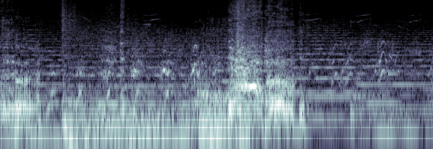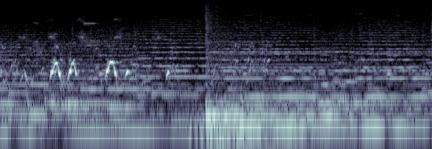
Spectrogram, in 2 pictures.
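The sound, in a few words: lion roaring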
